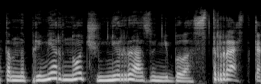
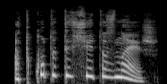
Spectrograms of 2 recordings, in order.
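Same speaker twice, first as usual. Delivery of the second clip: higher, incredulous question; puzzled demand; 10 semitones higher than usual. Acted. Woman questions how he knows all this, puzzled. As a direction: press them with a high, puzzled question. Woman challenges the man's knowledge.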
